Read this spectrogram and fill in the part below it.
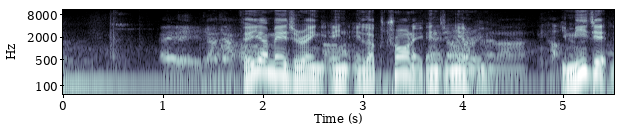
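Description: Young men greet and talk cheerfully close by.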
